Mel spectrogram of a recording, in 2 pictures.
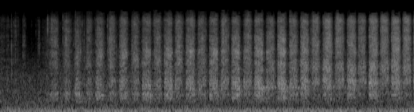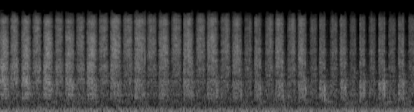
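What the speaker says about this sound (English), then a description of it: "now I can stand behind it and get all that rust out too" Close, rapid back-and-forth sanding scrapes rust off a camper stove, a loud, continuous rhythmic rasp that speeds slightly as it goes, with no voices.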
